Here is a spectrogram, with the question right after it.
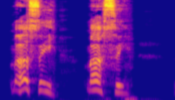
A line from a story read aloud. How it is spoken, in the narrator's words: that died down swiftly to a sound like choking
